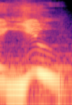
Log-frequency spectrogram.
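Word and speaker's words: Ewe: the kente came from the you people you e w e U that's of West Africa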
